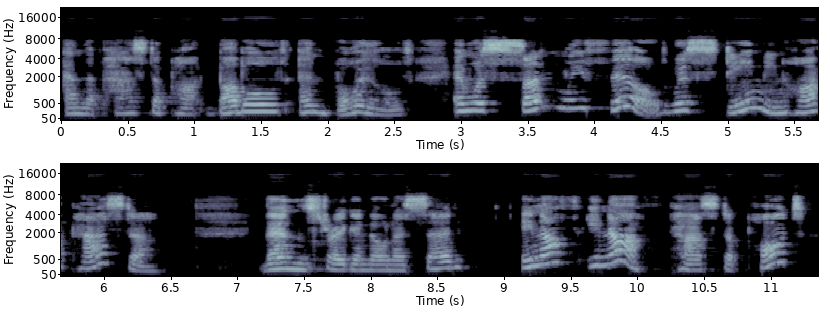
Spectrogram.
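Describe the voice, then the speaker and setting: Expressive woman reading a storybook, slightly muffled. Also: mid-range voice, a little slow. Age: middle-aged. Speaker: storybook reader. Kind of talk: read-aloud children's story narration. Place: indoor room with bookshelves.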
